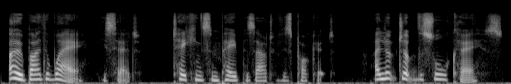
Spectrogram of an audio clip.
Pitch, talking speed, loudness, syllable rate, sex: 210 Hz, 225 wpm, -22 LUFS, 5.5 syllables/s, female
